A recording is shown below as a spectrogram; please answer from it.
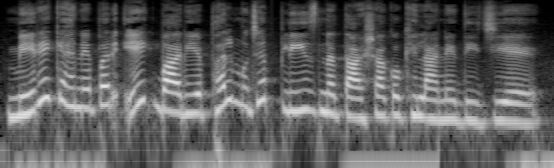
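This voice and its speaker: A woman voicing a devout, gentle young girl in a cartoon story, earnest and pleading. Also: fairly high pitch, expressive, moderate pace, no echo, lightly acted.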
